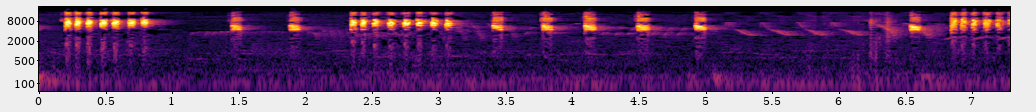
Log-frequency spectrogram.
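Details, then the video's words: Kolibri ninja rolling ngerol song used to train magpie-robins: opening and closing fast high trills with slower sharp chips in between, plus a series of thin sliding notes near the end. "kolibri ninja ngerol cocok buat masteran burung murai batu"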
